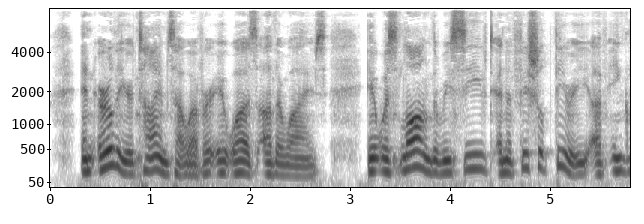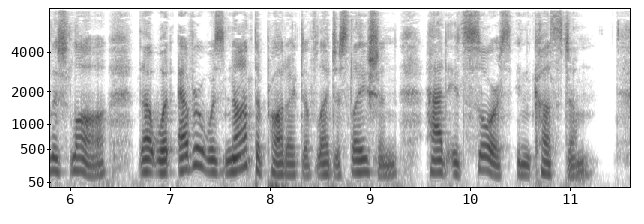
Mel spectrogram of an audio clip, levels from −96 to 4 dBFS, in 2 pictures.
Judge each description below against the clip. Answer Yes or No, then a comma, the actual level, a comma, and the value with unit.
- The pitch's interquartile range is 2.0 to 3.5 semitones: No, average, 4.3 semitones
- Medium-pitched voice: Yes, medium, 160 Hz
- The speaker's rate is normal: Yes, average, 160 wpm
